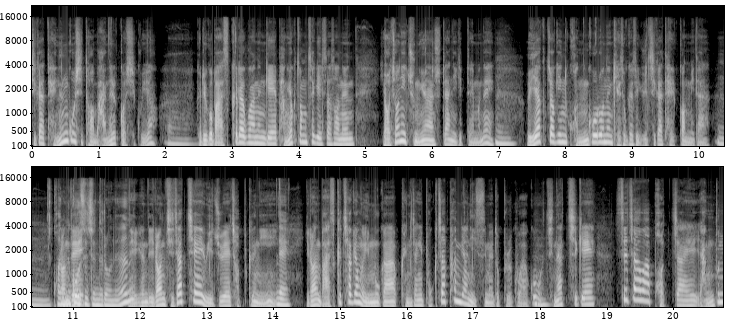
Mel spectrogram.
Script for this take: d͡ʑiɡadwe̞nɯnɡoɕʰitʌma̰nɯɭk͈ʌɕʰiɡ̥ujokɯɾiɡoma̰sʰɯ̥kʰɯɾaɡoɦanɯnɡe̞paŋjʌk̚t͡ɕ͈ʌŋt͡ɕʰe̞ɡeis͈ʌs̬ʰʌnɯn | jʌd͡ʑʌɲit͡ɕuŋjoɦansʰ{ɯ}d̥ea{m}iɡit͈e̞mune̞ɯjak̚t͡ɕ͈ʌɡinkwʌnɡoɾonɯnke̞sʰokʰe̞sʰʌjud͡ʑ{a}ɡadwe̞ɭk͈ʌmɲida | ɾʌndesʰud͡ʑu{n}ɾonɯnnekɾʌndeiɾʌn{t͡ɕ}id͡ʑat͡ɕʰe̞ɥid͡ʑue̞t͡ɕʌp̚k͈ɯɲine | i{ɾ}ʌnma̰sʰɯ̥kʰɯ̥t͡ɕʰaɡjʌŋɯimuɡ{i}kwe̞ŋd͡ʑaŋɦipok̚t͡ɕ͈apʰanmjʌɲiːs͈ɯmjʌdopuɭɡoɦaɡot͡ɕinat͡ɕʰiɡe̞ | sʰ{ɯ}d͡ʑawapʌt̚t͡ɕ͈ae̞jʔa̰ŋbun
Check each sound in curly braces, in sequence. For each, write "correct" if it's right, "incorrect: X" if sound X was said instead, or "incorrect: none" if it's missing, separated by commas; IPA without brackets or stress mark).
incorrect: u, incorrect: ɲ, incorrect: i, correct, correct, correct, incorrect: a, correct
